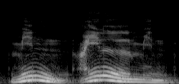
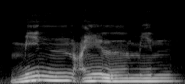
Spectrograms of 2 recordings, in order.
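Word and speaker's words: مِنْ عِلْمٍ: ain dalam dua kata makanya dibacanya jelas min ilmin tidak boleh minum air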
